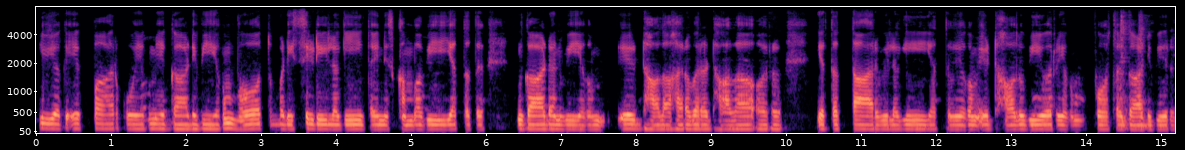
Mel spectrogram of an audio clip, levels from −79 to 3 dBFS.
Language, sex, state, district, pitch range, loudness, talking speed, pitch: Garhwali, male, Uttarakhand, Uttarkashi, 100-105 Hz, -18 LUFS, 175 wpm, 105 Hz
